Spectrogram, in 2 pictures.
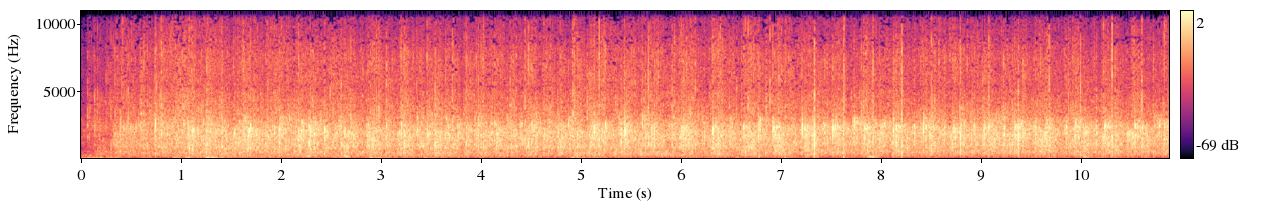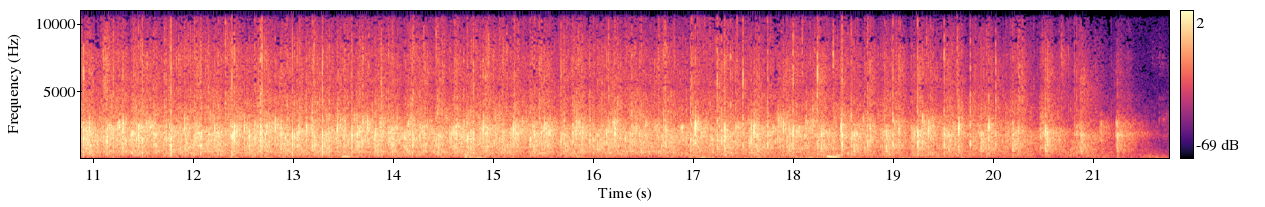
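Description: A crowd applauds to congratulate Fort Recovery's Citizen of the Year at an award ceremony. Many hands clap in a steady, dense patter that holds for about twenty seconds before tapering off at the end.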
